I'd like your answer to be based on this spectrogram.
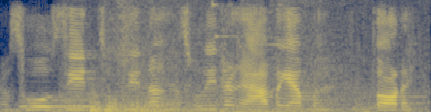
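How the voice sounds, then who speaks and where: A young man giving excited live commentary on his game, talking to viewers and repeating words in quick bursts. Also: very high-pitched. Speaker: game streamer. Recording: music playing behind voice.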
